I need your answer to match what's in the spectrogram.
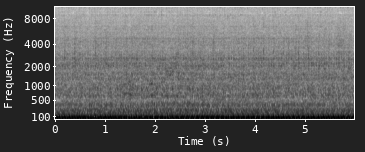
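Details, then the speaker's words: Engine first start-up after fuel pump problems and unwanted full-throttle high revving, with throttle connector unplugged: deep steady lumpy idle about three pulses a second with faint irregular ticking; runs, minor noise unexplained. "This little noise right here, but the whole thing is we got it going."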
